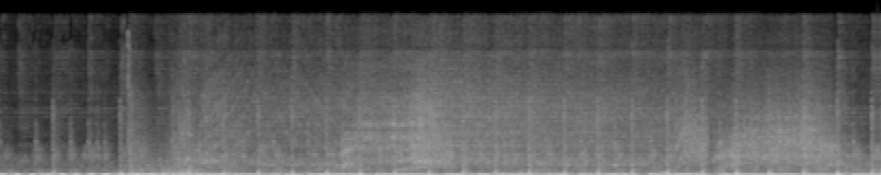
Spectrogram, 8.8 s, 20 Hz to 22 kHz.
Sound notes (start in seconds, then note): 4.4 hissing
